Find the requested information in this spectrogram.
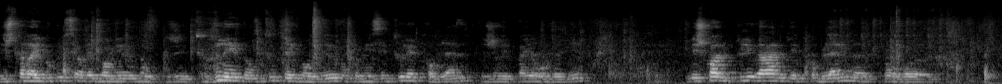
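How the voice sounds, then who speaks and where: Amid noticeable background noise and audible room echo, the speaker talks at a moderate pace with fairly even intonation. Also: man, fairly high pitch for a man. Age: 60s. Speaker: community worker and writer. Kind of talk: audience question. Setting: stage with audience. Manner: soft-spoken.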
